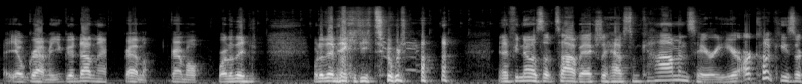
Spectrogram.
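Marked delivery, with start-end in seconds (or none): none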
